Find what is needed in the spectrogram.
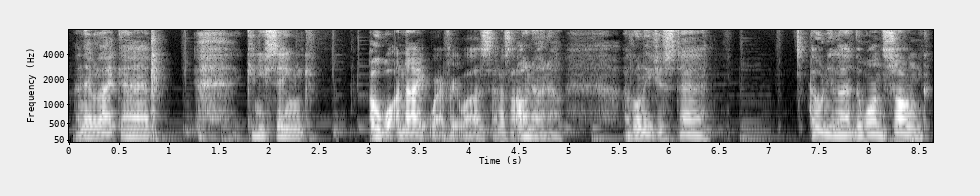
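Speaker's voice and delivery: ordinary delivery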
